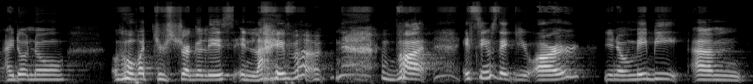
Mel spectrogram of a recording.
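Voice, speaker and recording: A woman's voice: on the high side, bright, forceful tone. A woman with a Filipino accent who grew up in the Philippines, chatting casually on a live stream, reading viewer comments aloud and laughing often.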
